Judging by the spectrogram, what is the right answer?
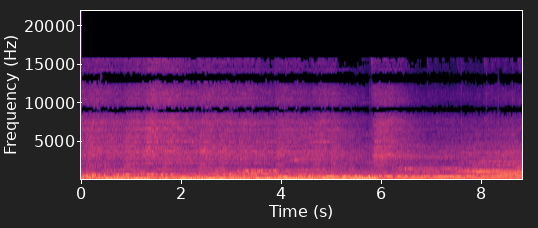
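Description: Live rock band playing with distorted electric guitars, bass and drum kit. About six seconds in, the drumming stops and the guitars and bass hold one chord ringing out, the end of the song.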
